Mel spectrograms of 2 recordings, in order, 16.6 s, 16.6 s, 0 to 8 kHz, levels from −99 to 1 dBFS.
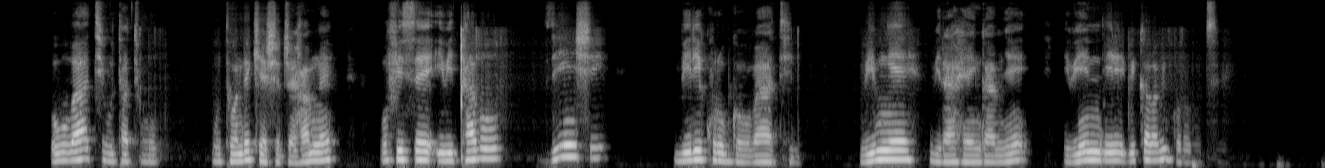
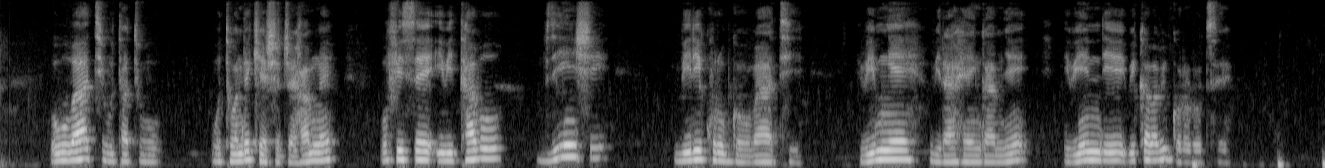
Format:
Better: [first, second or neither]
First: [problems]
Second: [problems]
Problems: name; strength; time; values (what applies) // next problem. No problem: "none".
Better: second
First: noise reduction (neural mask model DeepFilterNet 3)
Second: none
